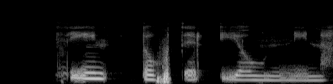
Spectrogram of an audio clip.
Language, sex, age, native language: Icelandic, female, 9, Icelandic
